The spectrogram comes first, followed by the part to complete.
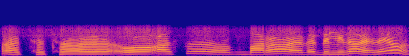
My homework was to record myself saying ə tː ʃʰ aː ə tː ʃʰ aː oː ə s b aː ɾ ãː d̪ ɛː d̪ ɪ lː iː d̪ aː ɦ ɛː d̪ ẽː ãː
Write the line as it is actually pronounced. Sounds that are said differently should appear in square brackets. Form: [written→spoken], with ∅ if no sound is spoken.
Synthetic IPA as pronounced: ə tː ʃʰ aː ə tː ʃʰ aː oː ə s b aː ɾ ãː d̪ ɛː d̪ ɪ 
